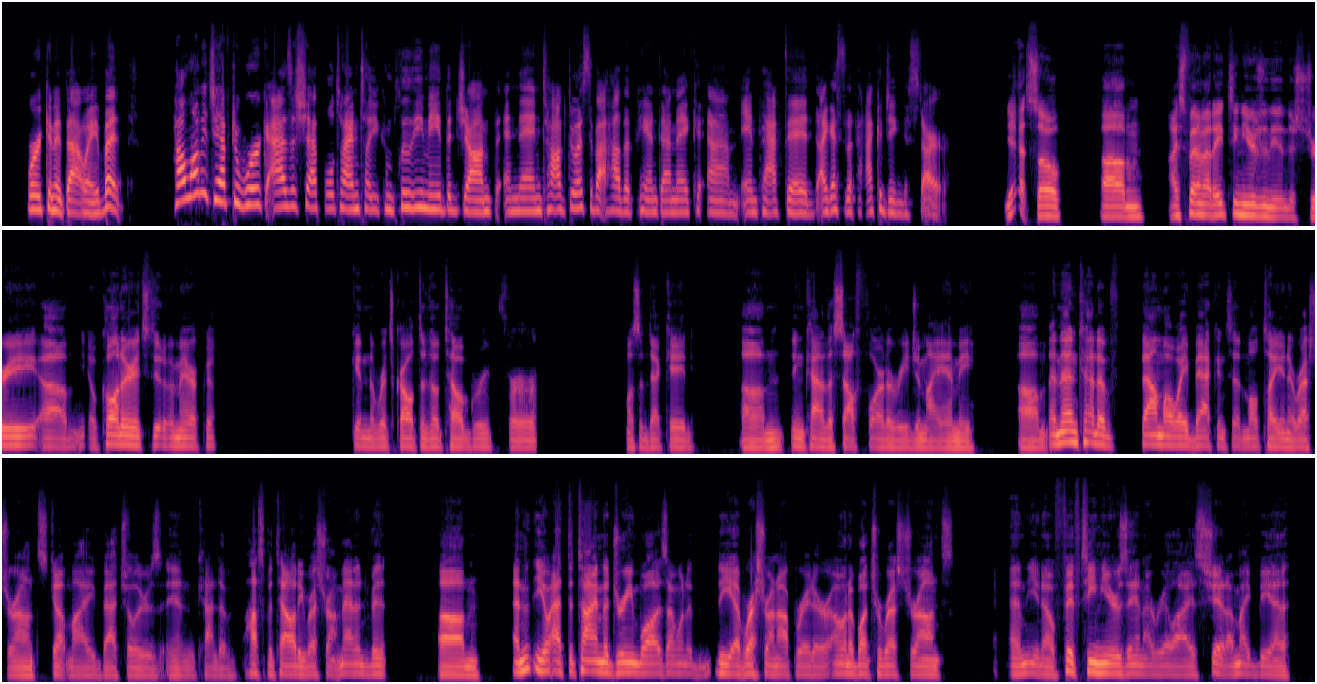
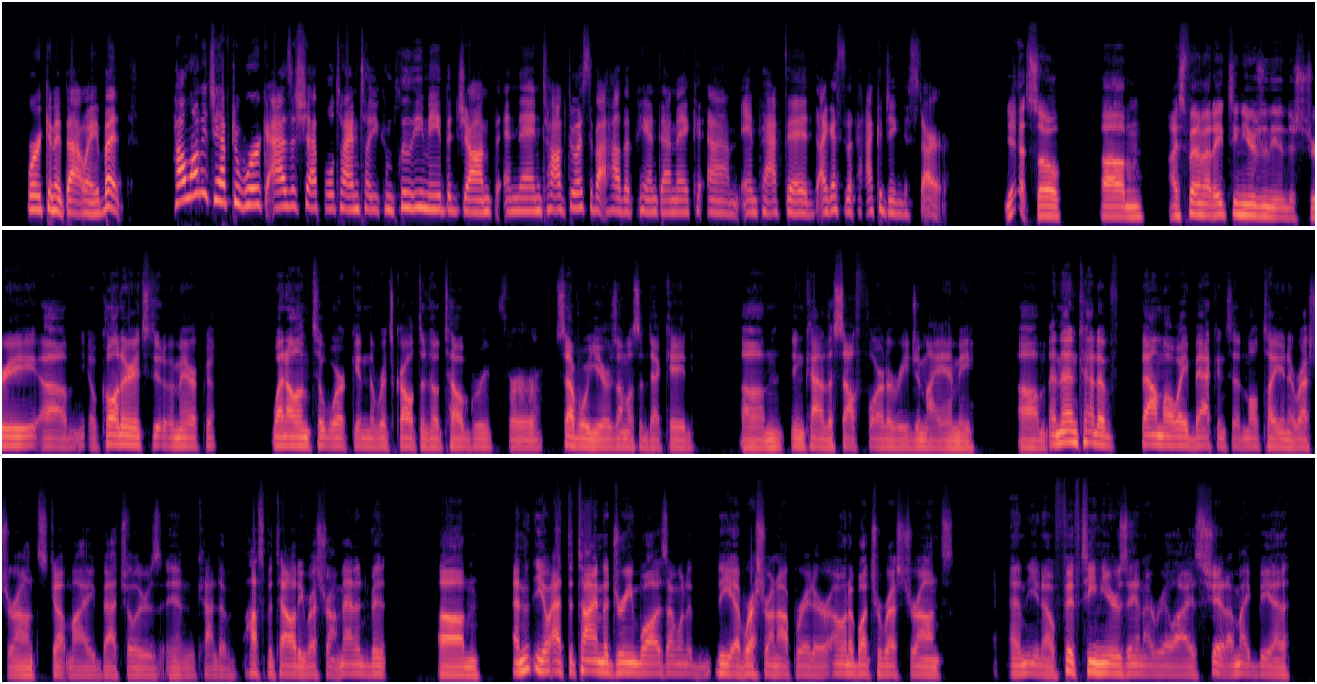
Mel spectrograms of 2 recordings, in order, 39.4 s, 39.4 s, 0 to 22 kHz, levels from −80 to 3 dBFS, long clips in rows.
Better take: second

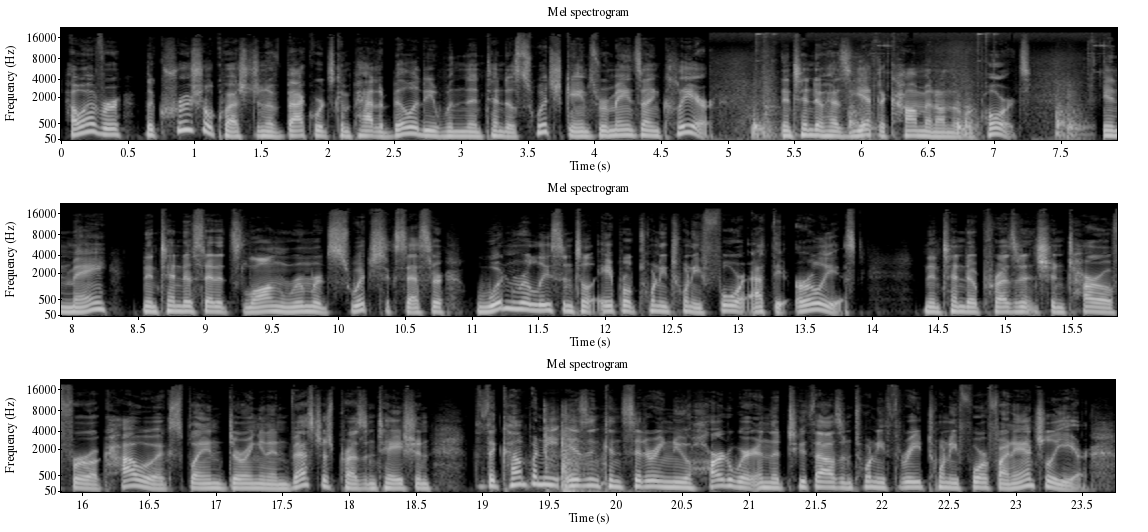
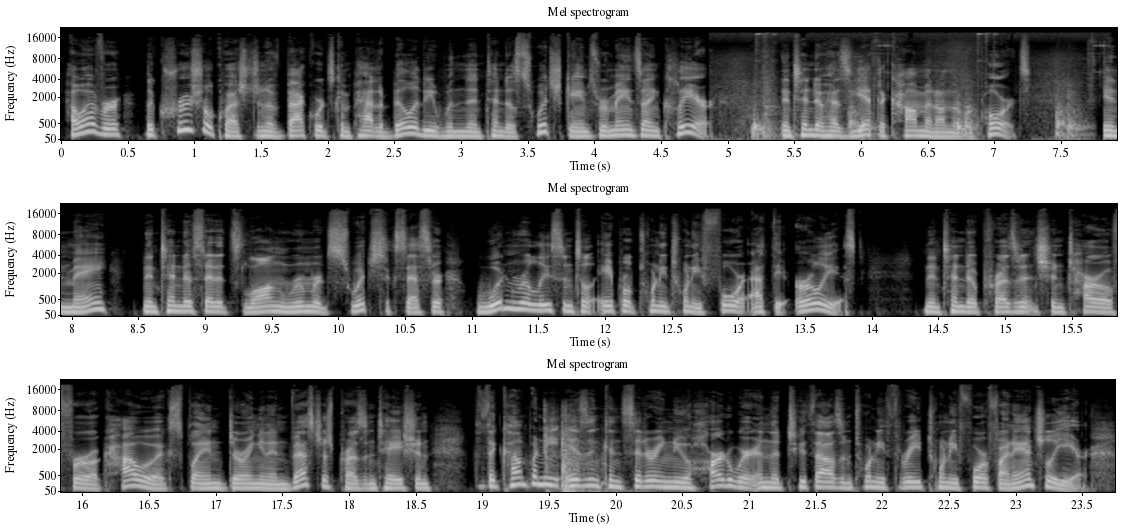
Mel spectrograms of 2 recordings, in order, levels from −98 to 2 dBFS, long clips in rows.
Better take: neither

